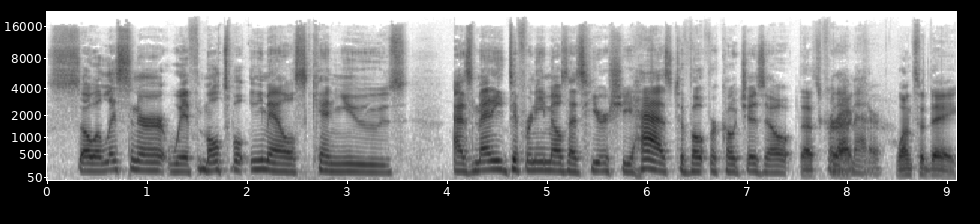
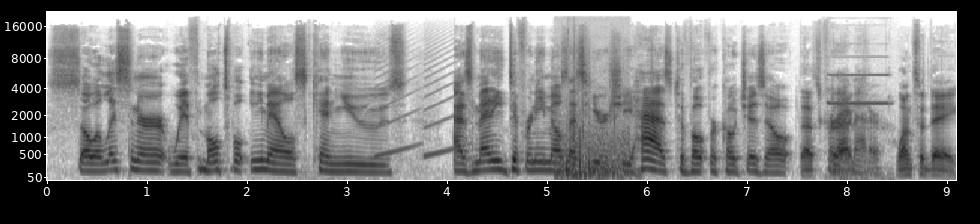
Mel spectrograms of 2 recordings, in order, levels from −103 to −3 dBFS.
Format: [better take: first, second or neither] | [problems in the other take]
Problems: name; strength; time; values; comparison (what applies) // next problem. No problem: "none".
first | siren; faint; at 3.5 s; peak 15 dB below the speech // footsteps; noticeable; at 5 s; peak 3 dB below the speech // alarm; noticeable; at 8 s; peak 8 dB below the speech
